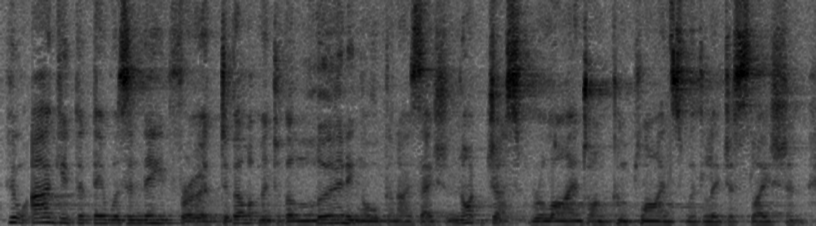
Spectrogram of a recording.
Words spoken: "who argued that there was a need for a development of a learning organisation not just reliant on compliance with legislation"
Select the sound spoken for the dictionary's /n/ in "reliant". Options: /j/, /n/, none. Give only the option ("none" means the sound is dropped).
/n/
